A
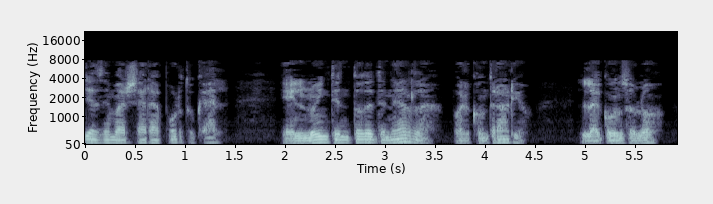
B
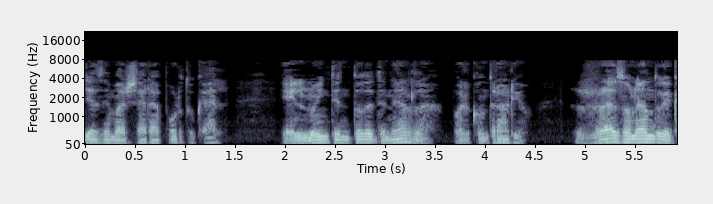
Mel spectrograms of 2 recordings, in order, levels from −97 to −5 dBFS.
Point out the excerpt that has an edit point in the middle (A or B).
B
